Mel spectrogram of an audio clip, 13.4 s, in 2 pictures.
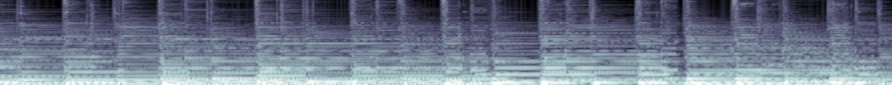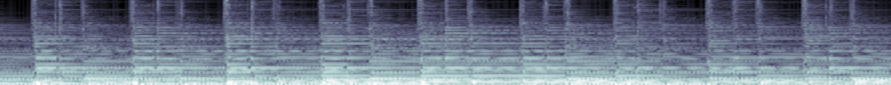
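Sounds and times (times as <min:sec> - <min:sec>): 
Martin acoustic guitar: 0:00.0 - 0:13.3.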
